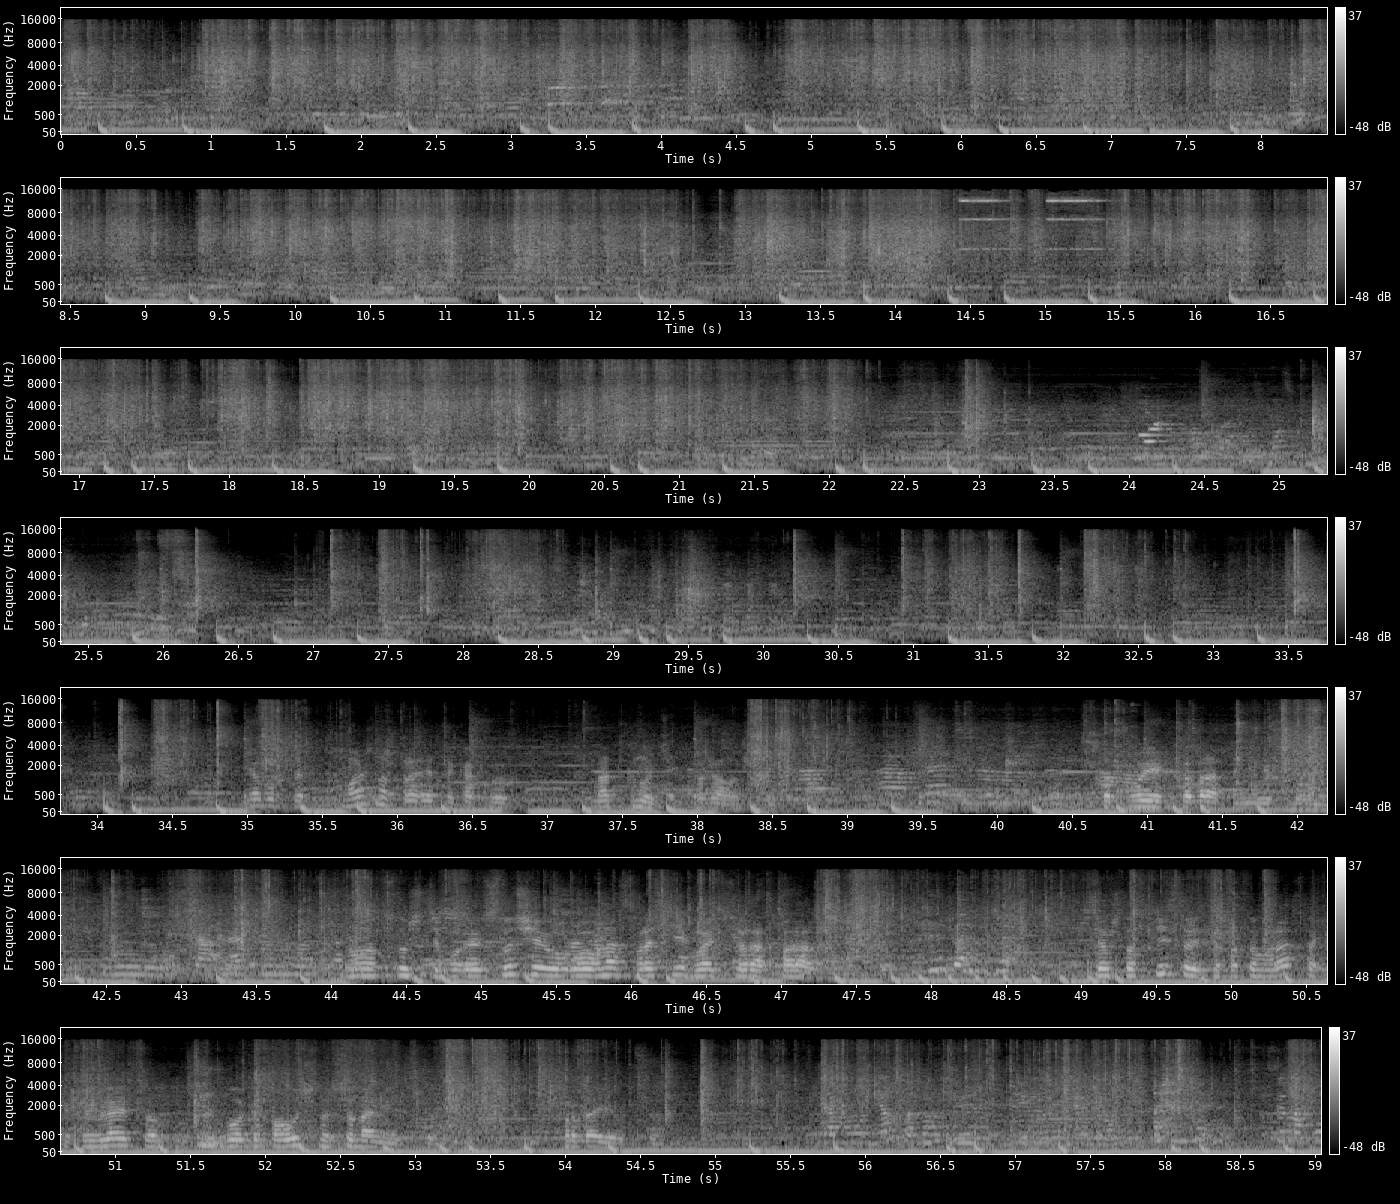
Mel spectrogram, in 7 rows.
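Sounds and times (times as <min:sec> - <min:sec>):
background music: 0:00.0 - 0:59.0
wrapped sweets rustling into bin bag: 0:00.0 - 0:59.0.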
